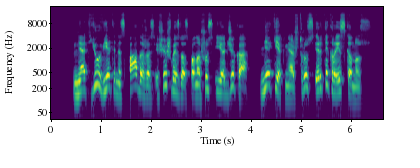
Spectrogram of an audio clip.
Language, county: Lithuanian, Vilnius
